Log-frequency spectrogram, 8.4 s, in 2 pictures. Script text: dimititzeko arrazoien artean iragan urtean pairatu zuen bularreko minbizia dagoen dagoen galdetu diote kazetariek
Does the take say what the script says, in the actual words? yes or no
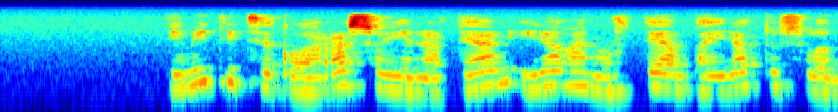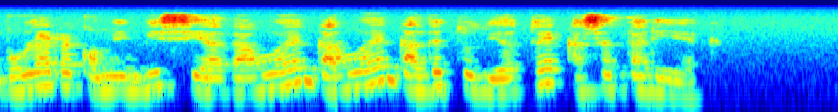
yes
